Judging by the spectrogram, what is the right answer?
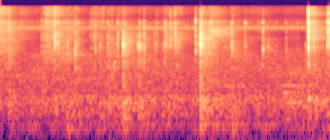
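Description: Computer keyboard keys being typed: a run of uneven light clicks, about three a second, with a few strokes louder than the rest.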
